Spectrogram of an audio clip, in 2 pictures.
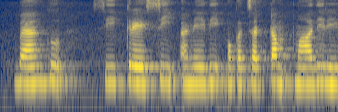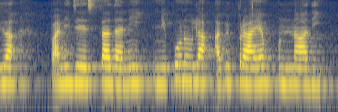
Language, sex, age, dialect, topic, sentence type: Telugu, male, 41-45, Telangana, banking, statement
